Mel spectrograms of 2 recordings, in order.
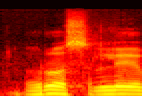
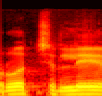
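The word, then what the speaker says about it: Rochelle: जैसे करना होगा कीजिएगा रोसले बोलो रोच ले बोलो जैसे बोलना बो याद रख लेना उसका स्पेलिंग के साथ आर ओ सी एच E double L ई ठीक है रोसेस साल्ट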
